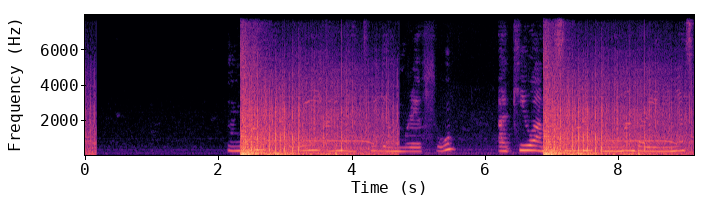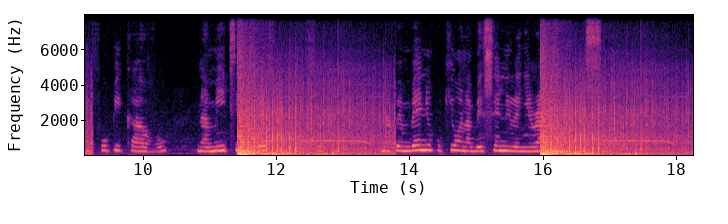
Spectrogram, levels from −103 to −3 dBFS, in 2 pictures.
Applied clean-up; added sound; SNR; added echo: none; Cheering / Fireworks; -5 dB; none.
